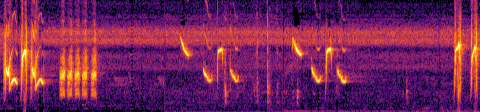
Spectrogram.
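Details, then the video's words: Cinereous tit (gelatik batu) lure recording: a quick downward whistled pair, a short buzzy rattle, then evenly spaced high falling notes in small groups, with a low hum underneath. "suara Gelatik Batu Pikat sangat Baik Untuk Mikat Burung Gelatik Liar"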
